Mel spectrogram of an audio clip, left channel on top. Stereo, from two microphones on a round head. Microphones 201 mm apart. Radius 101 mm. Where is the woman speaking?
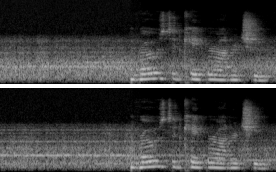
10° right (ahead or behind), 3.5 m.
